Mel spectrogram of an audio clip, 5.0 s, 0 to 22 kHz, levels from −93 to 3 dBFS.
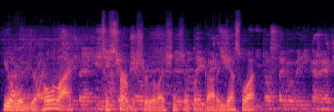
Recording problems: voice in the background; loud; throughout; 7 dB below the speech

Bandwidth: 14.5 kHz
